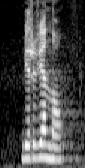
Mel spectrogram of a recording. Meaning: log
- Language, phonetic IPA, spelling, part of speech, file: Belarusian, [bʲervʲaˈno], бервяно, noun, Be-бервяно.ogg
